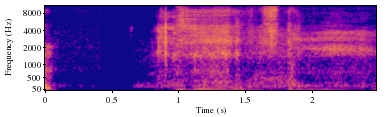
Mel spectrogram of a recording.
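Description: A moment of dead silence at an edit cut, then faint rustling with a few light clicks, like parts or the camera being handled at a workbench.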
